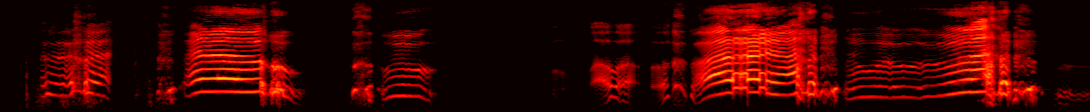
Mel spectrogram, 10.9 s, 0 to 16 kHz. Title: Baby Crying Sound Effect #6 No Copyright Sound Effect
